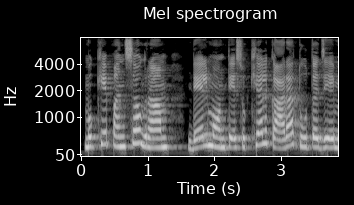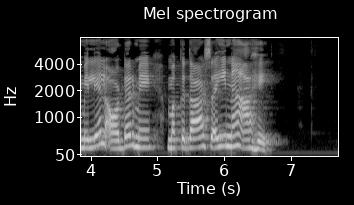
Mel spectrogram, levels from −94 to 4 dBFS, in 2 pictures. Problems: none marked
